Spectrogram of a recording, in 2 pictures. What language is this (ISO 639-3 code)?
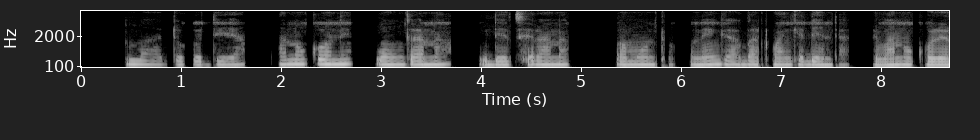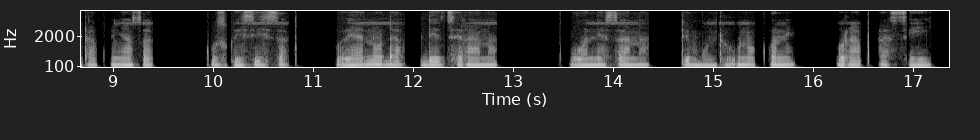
ndc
